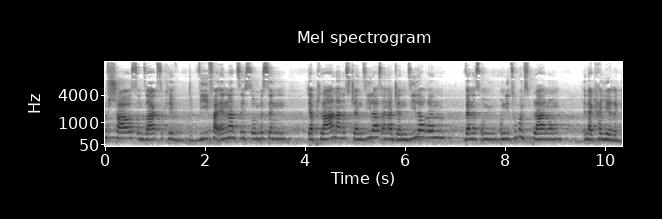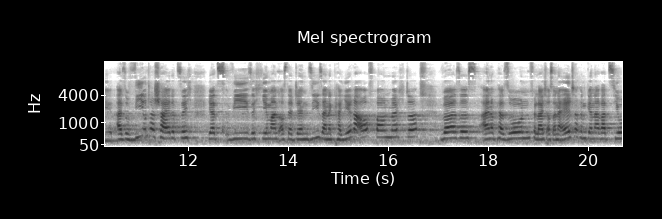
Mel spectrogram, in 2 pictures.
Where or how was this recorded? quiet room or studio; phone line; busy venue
busy venue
